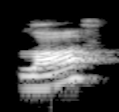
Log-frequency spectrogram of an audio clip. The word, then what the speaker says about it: laugh: picture بعدها laugh at jokes. خلوا بالكم هنا GH منطقة ف laugh at jokes.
